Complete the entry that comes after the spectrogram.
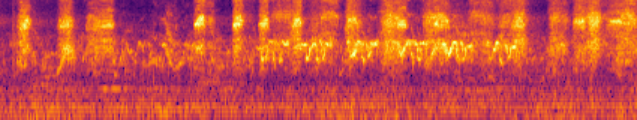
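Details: Several budgerigars eating green food give quick, high chirps and scratchy warbles in brief bursts, with short gaps between busy stretches of sound.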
